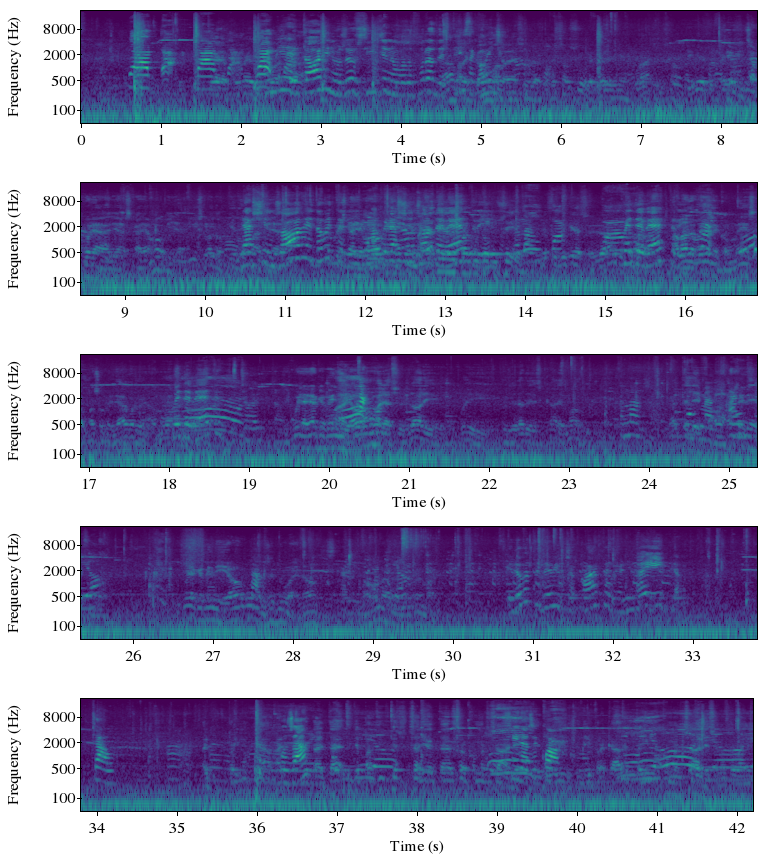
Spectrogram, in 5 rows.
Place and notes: Zona Industriale, Porto Nuovo, Trieste, Italy - outside cafe ambience
coffee break in a cafe at Zona Industriale, Porto Nuovo, an area with many small businesses, stores and warehouses.
(SD702, DPA4060)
